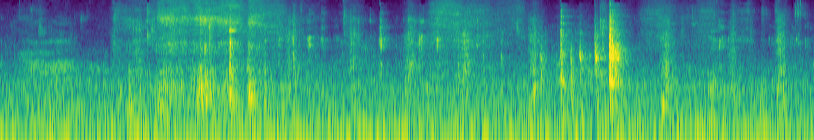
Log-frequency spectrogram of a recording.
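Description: Close-up eating sounds: chewing a mouthful of braised kimchi, with small clicks of chopsticks and spoons against bowls. One sharper click about six seconds in.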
